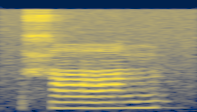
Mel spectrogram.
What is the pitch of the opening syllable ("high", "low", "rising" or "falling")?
rising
